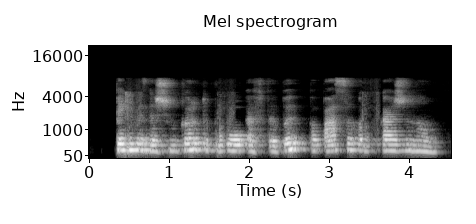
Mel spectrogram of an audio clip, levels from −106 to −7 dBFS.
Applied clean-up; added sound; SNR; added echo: neural mask model DeepFilterNet 3.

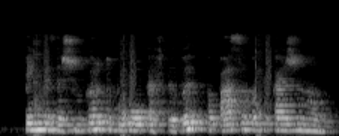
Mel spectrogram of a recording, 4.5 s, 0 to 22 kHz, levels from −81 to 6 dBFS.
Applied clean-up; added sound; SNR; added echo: neural separator model SepFormer DNS4.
